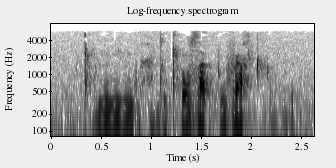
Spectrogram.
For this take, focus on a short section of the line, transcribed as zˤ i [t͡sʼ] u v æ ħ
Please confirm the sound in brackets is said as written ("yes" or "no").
yes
